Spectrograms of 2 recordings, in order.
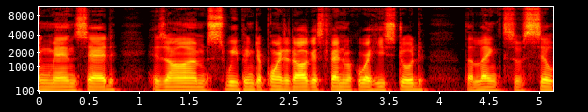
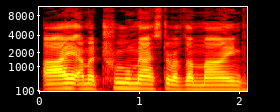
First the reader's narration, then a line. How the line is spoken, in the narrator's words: the younger man howled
